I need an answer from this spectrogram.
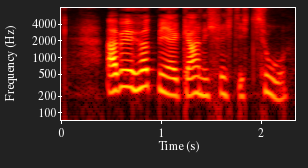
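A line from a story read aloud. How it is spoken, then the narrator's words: Sighing. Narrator (German): seufzte er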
